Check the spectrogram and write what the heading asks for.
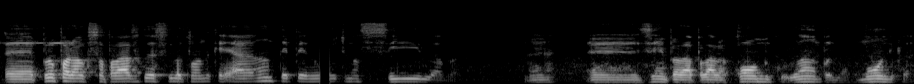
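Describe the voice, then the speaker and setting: A Brazilian man delivers a recorded lesson, working through lists of example words and pausing to ask "né?". His voice sits at an ordinary middle pitch. The recording is a little dull, with faint noise behind him. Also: flat delivery. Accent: Brazilian Portuguese. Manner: explains with many examples and frequent "né?" checks. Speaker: teacher. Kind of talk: recorded exam-prep lesson.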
